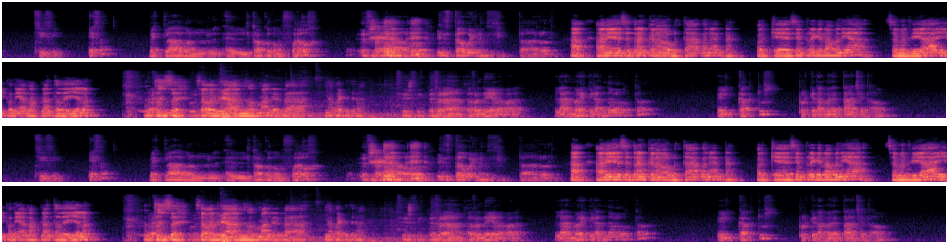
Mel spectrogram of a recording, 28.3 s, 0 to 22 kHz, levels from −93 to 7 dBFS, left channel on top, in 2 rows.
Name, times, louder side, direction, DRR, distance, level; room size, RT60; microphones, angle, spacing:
voice 1, 0.5-0.9 1.3-1.6 2.2-4.7 5.2-8.3 16.0-17.2 20.0-22.0 22.5-23.9 24.9-25.7 26.1-27.6, left 1 dB, 70° left, 0.9 m, -35 dB
voice 2, 5.5-6.3 8.5-11.0 11.3-13.0 13.3-15.5 16.3-19.6, equal, 30° right, 0.6 m, -27 dB
Sliding door, 17.0-21.4, left 1 dB, 30° left, 0.9 m, -37 dB
2.6 x 2.4 x 2.7 m
head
